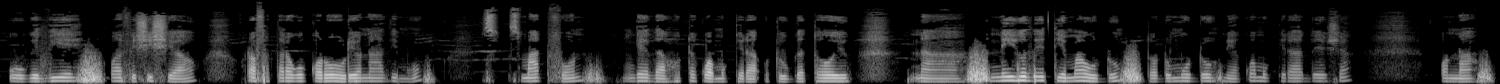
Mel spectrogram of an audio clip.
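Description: A speech recording that carries generation loss from start to finish: the sound is swirly and hollow, consonant attacks are smeared, and the texture is more degraded than a single 64 kbit/s encode would produce. This is likely the result of repeated lossy coding, consistent with AAC-LC run around seven times in succession, each pass requantising on a shifted frame grid so noise and spectral holes build up. Content extends up to about 19.8 kHz.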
